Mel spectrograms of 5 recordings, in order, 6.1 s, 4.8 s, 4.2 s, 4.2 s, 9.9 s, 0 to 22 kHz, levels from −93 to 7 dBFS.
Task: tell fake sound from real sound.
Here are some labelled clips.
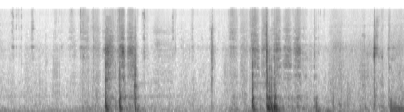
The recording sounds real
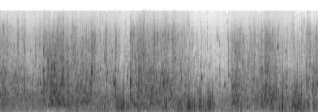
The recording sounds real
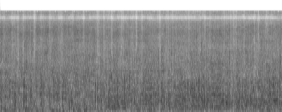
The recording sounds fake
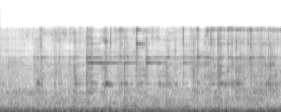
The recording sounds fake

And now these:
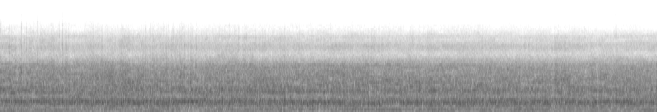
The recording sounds fake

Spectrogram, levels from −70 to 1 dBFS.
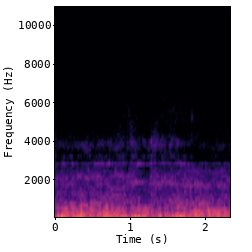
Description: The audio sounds fake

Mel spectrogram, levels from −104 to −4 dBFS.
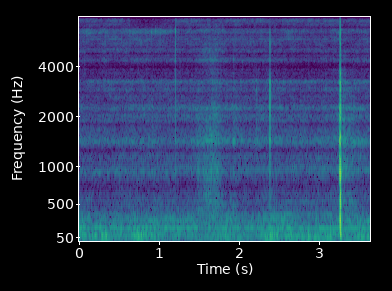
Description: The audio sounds fake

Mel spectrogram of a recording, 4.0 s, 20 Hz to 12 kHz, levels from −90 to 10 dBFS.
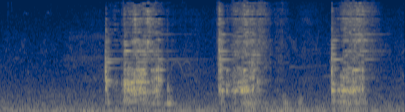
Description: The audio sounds real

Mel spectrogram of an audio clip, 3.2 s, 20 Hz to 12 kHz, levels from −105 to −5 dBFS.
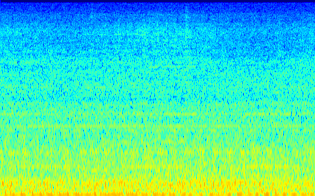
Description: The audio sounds real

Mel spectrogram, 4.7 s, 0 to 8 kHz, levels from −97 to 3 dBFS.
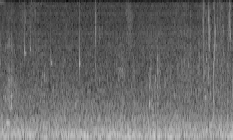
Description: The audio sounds real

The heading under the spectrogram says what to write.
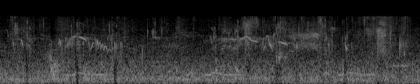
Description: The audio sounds real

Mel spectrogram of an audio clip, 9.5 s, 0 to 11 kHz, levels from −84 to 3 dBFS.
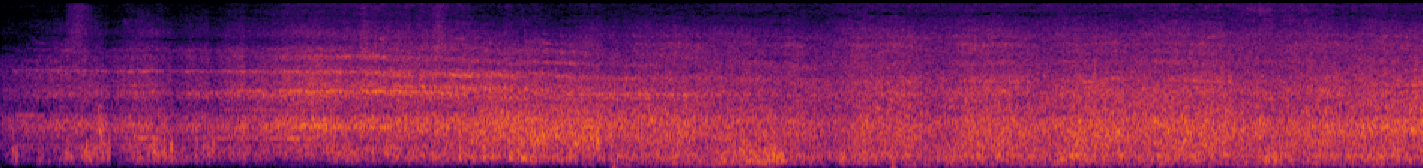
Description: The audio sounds real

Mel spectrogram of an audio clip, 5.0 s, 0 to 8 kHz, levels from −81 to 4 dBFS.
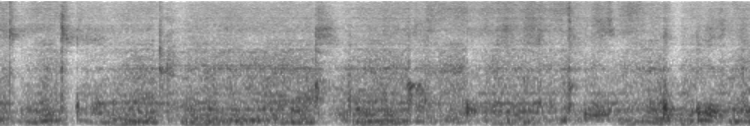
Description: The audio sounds fake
